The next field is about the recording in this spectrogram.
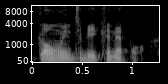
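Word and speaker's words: Knueppel: Knipple. That's really how you pronounce it?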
